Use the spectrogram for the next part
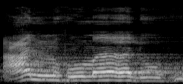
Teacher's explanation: ہو کو زیادہ کھینچیں گے، مد ہے یہاں پر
